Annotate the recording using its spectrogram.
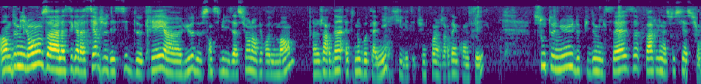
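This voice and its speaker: Ordinary pitch variation in a woman's medium-pitched voice. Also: fairly slow pace. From France, Cantal. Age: 20s. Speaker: parliamentary candidate. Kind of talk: campaign presentation. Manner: hesitant.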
